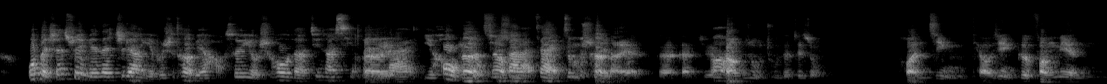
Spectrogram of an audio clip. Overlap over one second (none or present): present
